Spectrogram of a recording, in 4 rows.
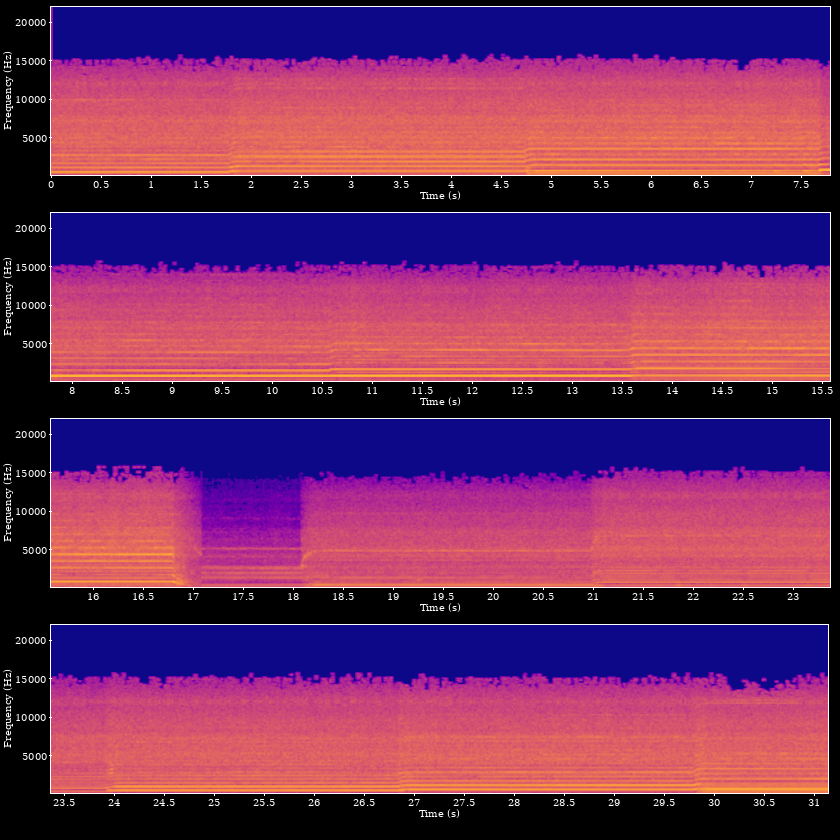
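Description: Small brushless drone motors spinning Gemfan 4024 propellers on a thrust stand, a steady whine that steps up in pitch with each throttle step, about every three seconds. A little past halfway the whine glides quickly down as the motors spool down, then it comes back quieter and lower and steps up again.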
